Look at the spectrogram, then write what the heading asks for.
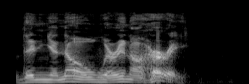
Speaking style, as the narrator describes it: snarled the Durgar

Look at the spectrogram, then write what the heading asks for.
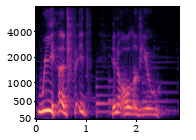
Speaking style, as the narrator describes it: shouted

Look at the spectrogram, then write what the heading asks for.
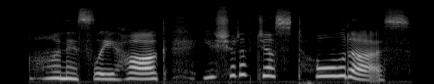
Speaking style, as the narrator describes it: Meryl said with an exasperated sigh

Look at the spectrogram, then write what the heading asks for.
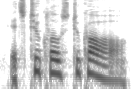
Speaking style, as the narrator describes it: cried the announcer

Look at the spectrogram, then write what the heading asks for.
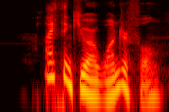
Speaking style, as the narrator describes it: she laughed

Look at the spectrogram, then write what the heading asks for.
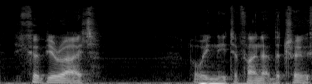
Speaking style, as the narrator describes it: sighed Percy

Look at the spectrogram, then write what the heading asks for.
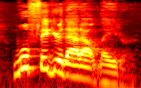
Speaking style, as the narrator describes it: said Annie

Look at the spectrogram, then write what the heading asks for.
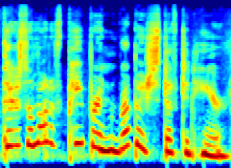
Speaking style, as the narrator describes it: exclaimed

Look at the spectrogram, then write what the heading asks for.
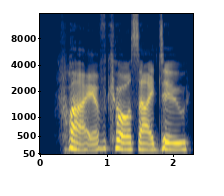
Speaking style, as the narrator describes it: he wheezed

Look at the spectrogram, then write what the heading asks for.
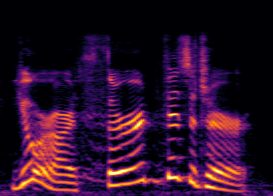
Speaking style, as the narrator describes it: boomed the jolly announcer in the ceiling

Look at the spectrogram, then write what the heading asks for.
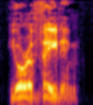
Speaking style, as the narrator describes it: growled

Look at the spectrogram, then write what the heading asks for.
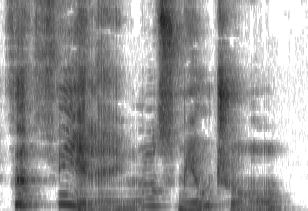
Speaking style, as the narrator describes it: he said softly

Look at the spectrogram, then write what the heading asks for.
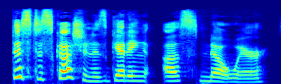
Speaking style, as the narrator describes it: said Ogden firmly

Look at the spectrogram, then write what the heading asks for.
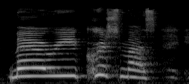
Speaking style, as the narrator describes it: he shouted

